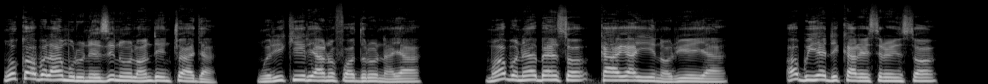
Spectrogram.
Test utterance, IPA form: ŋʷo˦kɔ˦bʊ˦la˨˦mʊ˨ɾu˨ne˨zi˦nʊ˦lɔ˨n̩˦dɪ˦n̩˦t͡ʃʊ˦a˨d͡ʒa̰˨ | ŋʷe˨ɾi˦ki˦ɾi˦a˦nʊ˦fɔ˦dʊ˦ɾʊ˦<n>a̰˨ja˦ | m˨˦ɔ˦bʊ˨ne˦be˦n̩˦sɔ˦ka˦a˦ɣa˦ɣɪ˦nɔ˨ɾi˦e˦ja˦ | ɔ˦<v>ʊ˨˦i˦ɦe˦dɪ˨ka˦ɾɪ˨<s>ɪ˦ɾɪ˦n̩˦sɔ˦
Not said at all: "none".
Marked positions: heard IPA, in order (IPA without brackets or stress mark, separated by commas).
n, b, s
